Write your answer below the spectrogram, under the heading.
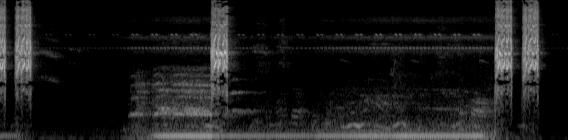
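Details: Green-cheeked conure parrot calling, said to sing all day long; three loud, harsh, broadband screeches in short bursts, one at the start, one midway and a close pair at the end, over a low steady electrical hum.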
